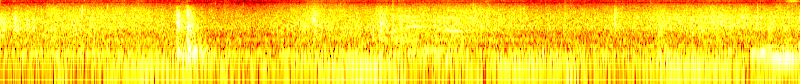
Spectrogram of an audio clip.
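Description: Wind on the microphone and water washing past the hull of a sailboat under way in light air, an even hiss with a steady low hum beneath it. Two short knocks, one near the start and one about a second in.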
